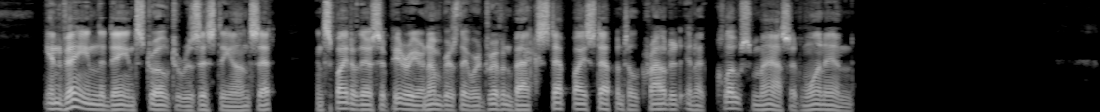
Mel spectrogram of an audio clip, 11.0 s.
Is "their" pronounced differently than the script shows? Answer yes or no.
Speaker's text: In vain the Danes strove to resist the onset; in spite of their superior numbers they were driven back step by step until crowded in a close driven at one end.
no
